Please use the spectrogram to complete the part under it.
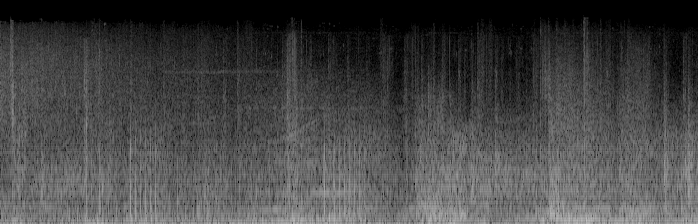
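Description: Footsteps crunch over dry ground and grass.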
